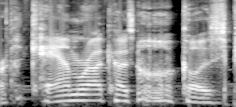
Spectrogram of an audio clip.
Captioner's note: inhales Oxygen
